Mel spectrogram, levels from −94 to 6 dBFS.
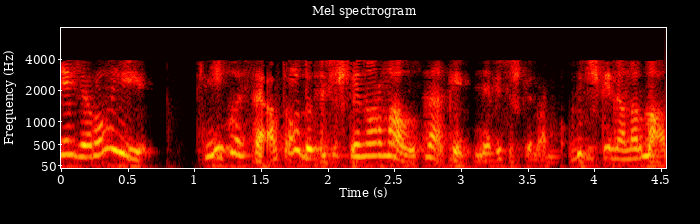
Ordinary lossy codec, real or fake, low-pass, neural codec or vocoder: AAC, 16 kbps; fake; 7.2 kHz; codec, 24 kHz, 3 kbps, HILCodec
